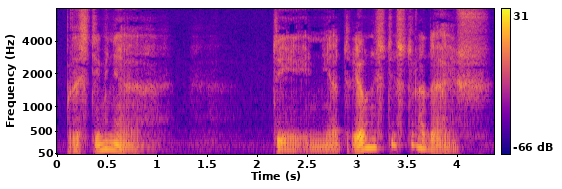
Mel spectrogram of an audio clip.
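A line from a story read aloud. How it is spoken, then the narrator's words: Quiet. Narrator (Russian): тихо сказала Маргелена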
